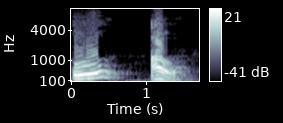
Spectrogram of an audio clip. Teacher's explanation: यानी कंठ और ओष्ठ का प्रयोग होता है, उसे कंठोष्ठ वर्ण कहते हैं।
